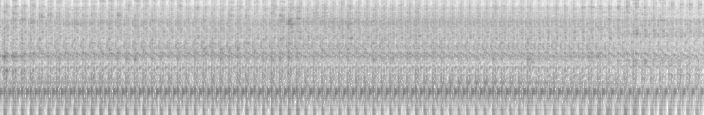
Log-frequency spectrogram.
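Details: Barn-find dumper (Daphne) single-cylinder diesel running rough: steady clattery beat about three firings a second, unchanged while the injector cap pressure spring is adjusted in and out; injector to be removed for a pop test. Suspected, unconfirmed.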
